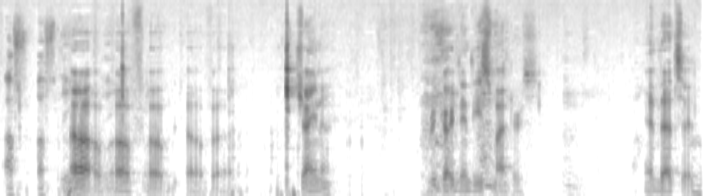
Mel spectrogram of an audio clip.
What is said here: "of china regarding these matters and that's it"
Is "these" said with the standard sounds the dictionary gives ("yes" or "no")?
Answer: yes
